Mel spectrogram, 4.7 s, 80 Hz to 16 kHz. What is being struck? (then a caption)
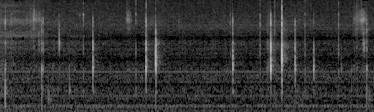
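Clear plastic game controller. Fingertips tap and click the buttons of a hand-sized, hollow, transparent plastic Xbox One Afterglow game controller. About fourteen short, dry, bright plastic clicks with no ring, centered near 2.2 kHz, sound over a low, steady hiss.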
